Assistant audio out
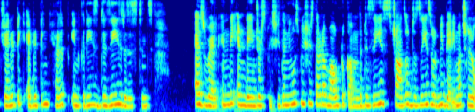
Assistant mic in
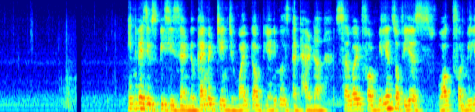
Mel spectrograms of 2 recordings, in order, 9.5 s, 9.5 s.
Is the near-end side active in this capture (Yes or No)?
Yes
